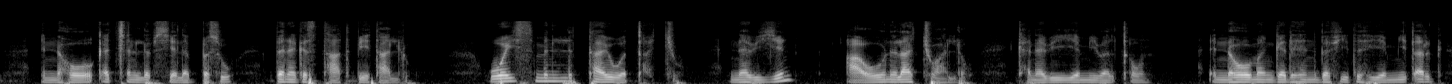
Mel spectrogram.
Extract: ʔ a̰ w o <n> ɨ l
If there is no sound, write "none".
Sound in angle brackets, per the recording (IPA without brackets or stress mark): n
